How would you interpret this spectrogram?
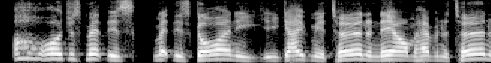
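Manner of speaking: put-on high, excited boy's voice; excited kid. A boy tells the teacher about his turn with the cane, excited. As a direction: gush like a proud little kid.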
